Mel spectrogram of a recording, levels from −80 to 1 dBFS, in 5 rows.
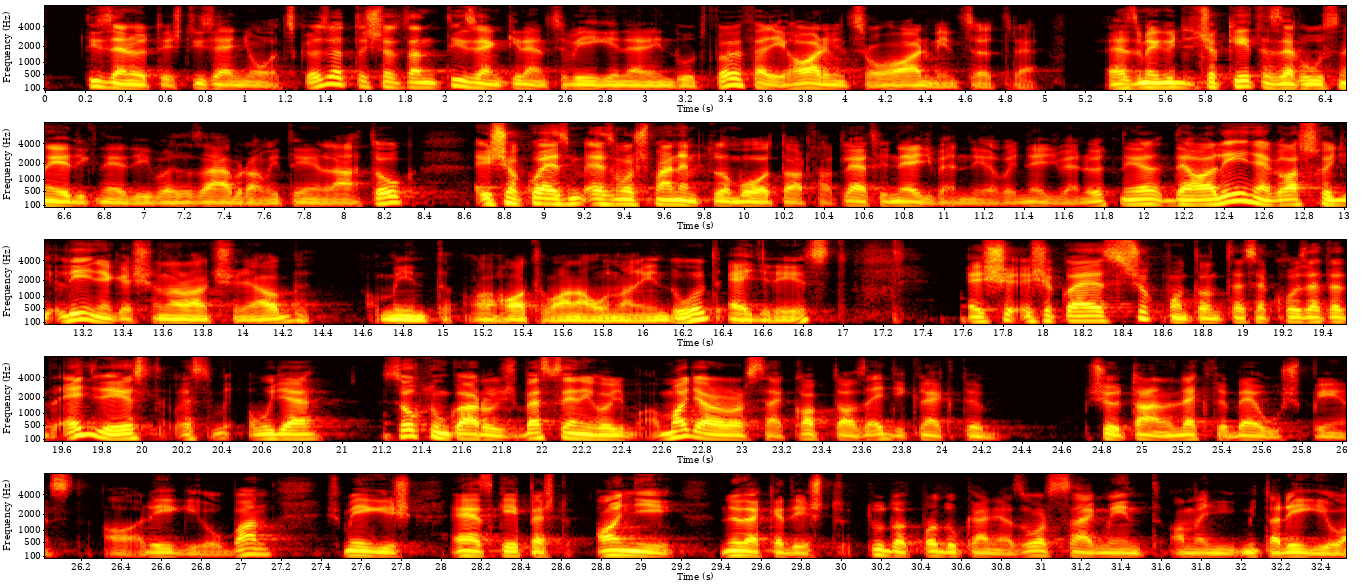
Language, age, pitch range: Hungarian, 30-49, 85-135 Hz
